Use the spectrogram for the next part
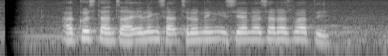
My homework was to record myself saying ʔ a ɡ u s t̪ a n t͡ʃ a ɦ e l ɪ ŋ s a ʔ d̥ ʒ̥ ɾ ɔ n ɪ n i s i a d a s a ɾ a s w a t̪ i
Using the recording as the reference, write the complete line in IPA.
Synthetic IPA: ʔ a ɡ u s t̪ a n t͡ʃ a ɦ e l ɪ ŋ s a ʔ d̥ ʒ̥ ɾ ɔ n ɪ ŋ i s i a n a s a ɾ a s w a t̪ i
